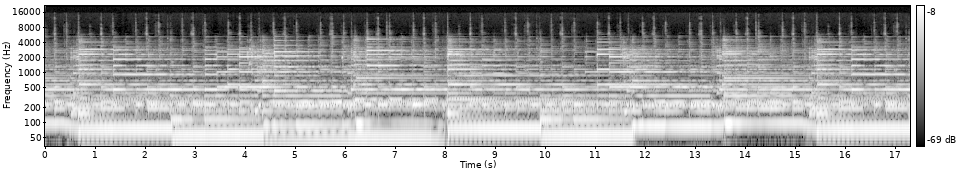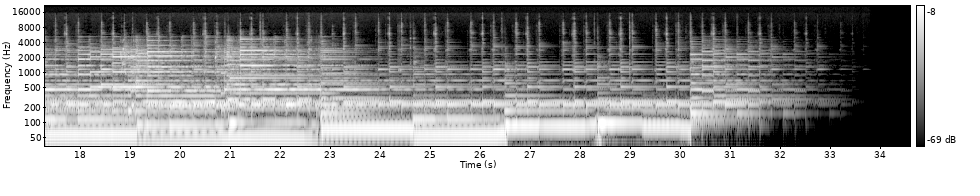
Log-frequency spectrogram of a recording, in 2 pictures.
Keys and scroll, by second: 21.6-22.6 typing.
